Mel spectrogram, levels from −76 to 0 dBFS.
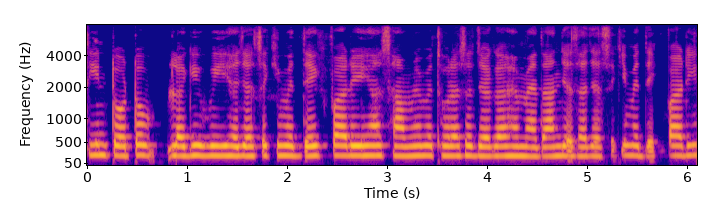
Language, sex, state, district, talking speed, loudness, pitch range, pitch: Hindi, female, Bihar, Katihar, 275 wpm, -15 LUFS, 205-215 Hz, 210 Hz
